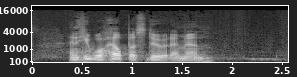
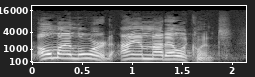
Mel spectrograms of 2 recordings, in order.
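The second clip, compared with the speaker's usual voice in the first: pleading Moses; 10 semitones higher than usual. Acted. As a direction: beg the Lord, voice lifted high.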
